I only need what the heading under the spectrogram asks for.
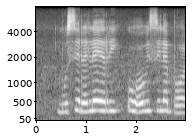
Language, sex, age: Tsonga, female, 20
